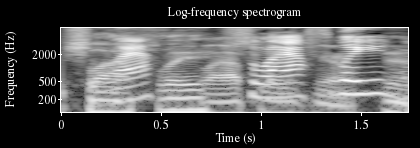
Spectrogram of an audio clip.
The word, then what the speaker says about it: Schlafly: How do you pronounce her last name? Schlafly, which is like the biggest proponent against it.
